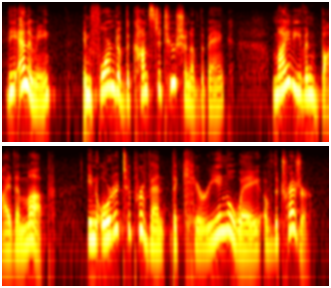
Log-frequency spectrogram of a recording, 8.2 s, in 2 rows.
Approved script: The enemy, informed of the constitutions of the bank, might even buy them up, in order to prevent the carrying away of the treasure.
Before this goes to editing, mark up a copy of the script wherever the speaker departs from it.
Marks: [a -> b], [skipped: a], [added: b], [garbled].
The enemy, informed of the [constitutions -> constitution] of the bank, might even buy them up, in order to prevent the carrying away of the treasure.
